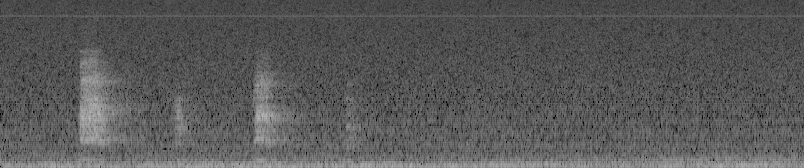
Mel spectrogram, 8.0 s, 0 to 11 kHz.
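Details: Roe deer barking twice, about 1.7 seconds apart: short, gruff, raspy bursts, each followed by a faint echo, over a steady low rumble of background noise.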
